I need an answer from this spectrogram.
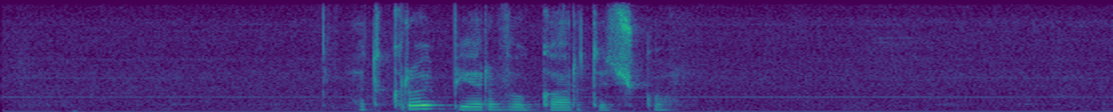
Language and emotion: Russian, neutral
